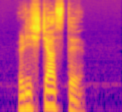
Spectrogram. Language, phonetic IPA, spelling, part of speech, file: Polish, [lʲiɕˈt͡ɕastɨ], liściasty, adjective, Pl-liściasty.ogg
